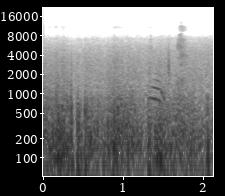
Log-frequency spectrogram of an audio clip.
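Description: Strong wind gusting to about 35 in Scotland buffets the microphone in a steady low roar with gusty surges, close and fairly loud, with faint voices underneath.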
